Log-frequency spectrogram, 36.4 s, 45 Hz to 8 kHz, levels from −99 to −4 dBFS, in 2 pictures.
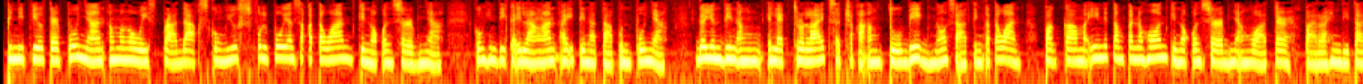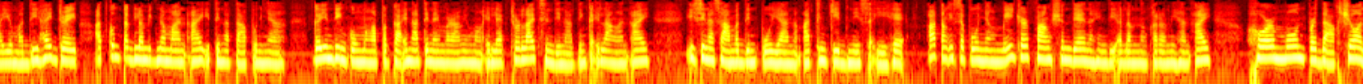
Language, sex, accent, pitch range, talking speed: Filipino, female, native, 170-210 Hz, 150 wpm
